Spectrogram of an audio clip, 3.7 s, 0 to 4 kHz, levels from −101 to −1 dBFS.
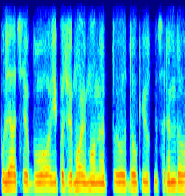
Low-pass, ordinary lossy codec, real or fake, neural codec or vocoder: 3.6 kHz; Opus, 32 kbps; fake; codec, 24 kHz, 1.2 kbps, DualCodec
